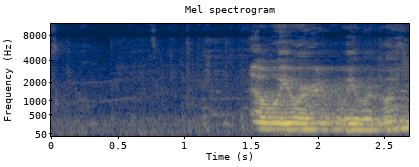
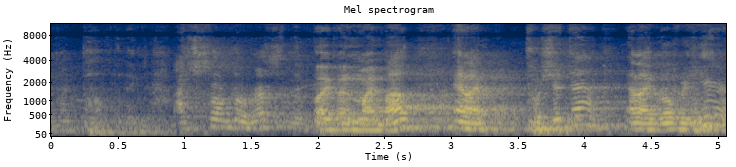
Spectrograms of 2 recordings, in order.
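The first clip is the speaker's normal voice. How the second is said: ordinary talk, nothing marked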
